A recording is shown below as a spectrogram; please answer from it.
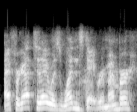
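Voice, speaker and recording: A man's voice: fairly high pitch, animated, quick pace, fairly bright tone. A man co-hosting a podcast over a phone, joking and teasing in casual chat. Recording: dull lo-fi phone audio.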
